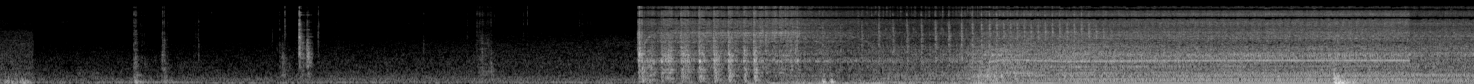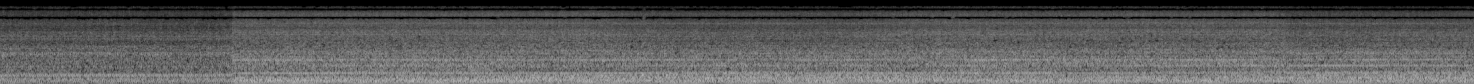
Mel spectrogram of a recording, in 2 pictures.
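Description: Nissan Micra K11's twin-cam four-cylinder petrol engine starting about six seconds in, running unevenly for a few seconds, then idling steadily. It is being run to bleed air from the freshly refilled cooling system through a coolant funnel on the radiator neck.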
